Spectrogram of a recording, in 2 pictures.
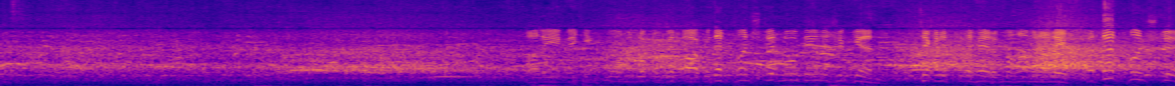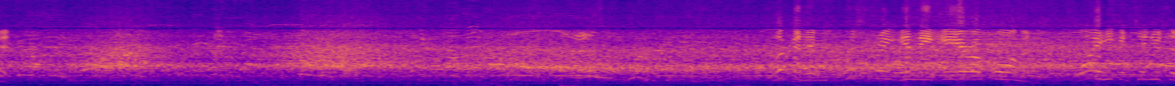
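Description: A large crowd roars and cheers loudly in a big arena, the noise swelling and falling.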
